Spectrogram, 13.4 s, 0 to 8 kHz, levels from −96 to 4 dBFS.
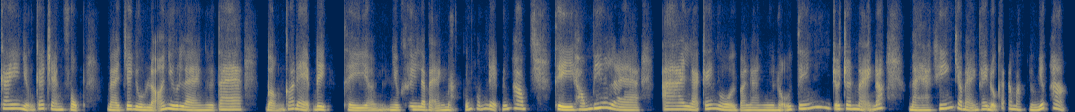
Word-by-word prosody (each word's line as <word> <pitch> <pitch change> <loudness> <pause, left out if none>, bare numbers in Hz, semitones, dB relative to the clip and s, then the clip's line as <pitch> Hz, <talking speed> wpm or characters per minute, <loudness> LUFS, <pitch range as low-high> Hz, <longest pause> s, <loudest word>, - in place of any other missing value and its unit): cái 280 0 +1
những 245 -3 +1
cái 275 0 0
trang 220 -6 0
phục 190 -4 0 0.3
mà 180 -4 +1
cho 240 - +4
dù 210 -5 +3
lỡ 175 +6 +2
như 260 -3 +5
là 195 -7 +2
người 175 0 -1
ta 210 +3 0 0.3
bận 175 -5 -1
có 250 +2 -1
đẹp 225 -7 0
đi 215 -1 +3 0.2
thì, 165 -2 +2
ờ, 165 - -1 0.2
nhiều 180 -1 +1
khi 210 +4 -2
là 200 - +3
bạn 175 -1 -2
mặc 185 - -2
cũng 215 - -1
hổng 245 +2 -3
đẹp, 245 - 0
đúng 250 +3 -1
hông? 270 -2 +2 0.4
Thì 205 -6 +7
hổng 215 +5 0
biết 315 +4 +3
là 185 -9 0 0.2
ai 230 0 0
là 205 -3 +1
cái 260 +1 +1
người 230 -9 +1
mà 170 - -2
là 175 0 -1
người 170 0 +1
nổi 175 +5 0
tiếng 275 +5 +1 0.2
ở 255 - +4
trên 255 -1 +3
mạng 220 -2 0
đó 280 +6 +2 0.3
mà 175 -3 +1
khiến 285 +5 +2
cho 280 - +1
bạn 185 -4 -1
thay 235 +2 -1
đổi 195 - +2
cách - - -9
ăn 250 - -1
mặc 210 -4 -2
nhiều 180 -2 0
nhất 270 +9 +3
ha? 280 -4 -2
210 Hz, 260 wpm, -20 LUFS, 180-255 Hz, 0.4 s, Thì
